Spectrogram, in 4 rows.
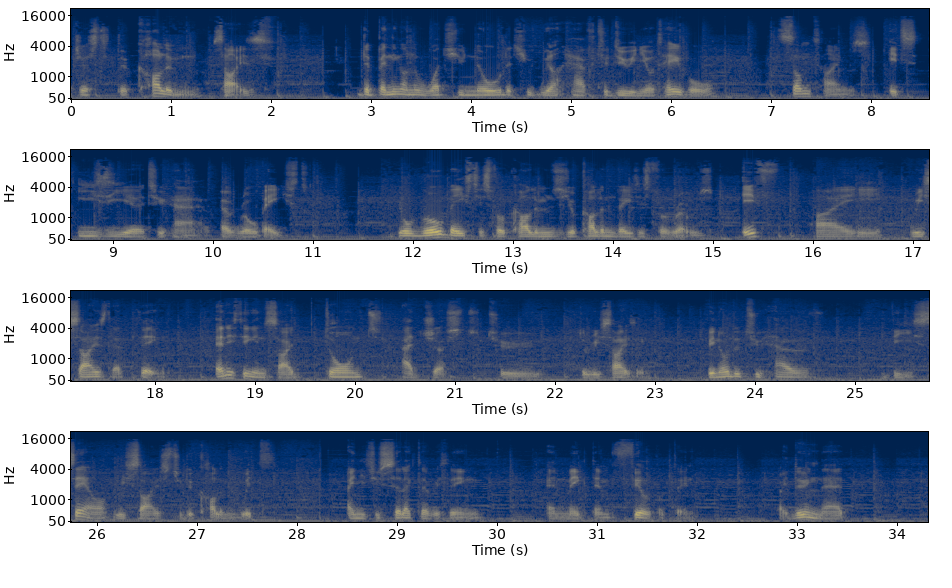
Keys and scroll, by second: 28.2 Return.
